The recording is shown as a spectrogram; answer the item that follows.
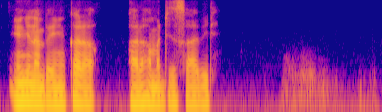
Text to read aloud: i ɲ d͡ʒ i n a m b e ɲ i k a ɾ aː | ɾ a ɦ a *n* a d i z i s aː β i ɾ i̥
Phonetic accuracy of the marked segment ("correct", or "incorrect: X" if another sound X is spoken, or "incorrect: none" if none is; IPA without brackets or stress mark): incorrect: m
